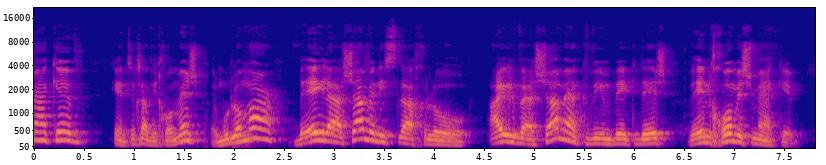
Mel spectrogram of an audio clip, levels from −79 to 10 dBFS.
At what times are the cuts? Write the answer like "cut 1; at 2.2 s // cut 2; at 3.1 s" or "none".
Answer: cut 1; at 1.7 s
